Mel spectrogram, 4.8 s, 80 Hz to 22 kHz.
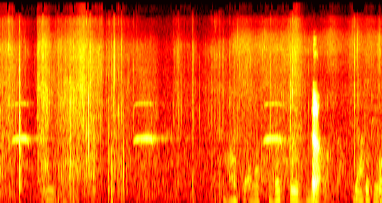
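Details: A Eurasian pygmy owl gives three short, flat, whistled notes about every one and a half seconds in Solska Forest, Poland, on 6 January 2015 in winter, with quiet speech throughout and a sharp hiccup near the end.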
